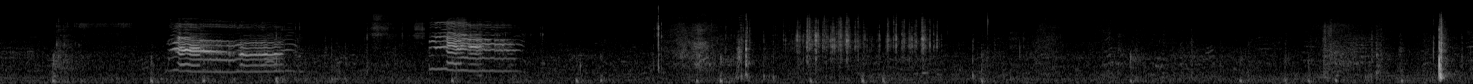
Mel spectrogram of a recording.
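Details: A sad cat meows twice, each a drawn-out, rich harmonic wail about two and a half seconds apart. Soft rustling and clicking noises follow over a faint steady hum.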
